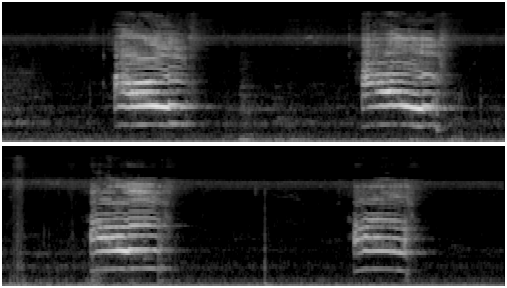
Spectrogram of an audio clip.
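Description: Orange tabby cat meowing four times, about two and a half seconds apart; the last meow is shorter and quieter.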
